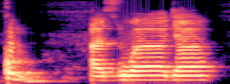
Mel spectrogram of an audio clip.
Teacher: Cara baca izhar syafawi ialah dengan menjelaskan sebutan huruf mim sukun, mim tanpa dengung.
